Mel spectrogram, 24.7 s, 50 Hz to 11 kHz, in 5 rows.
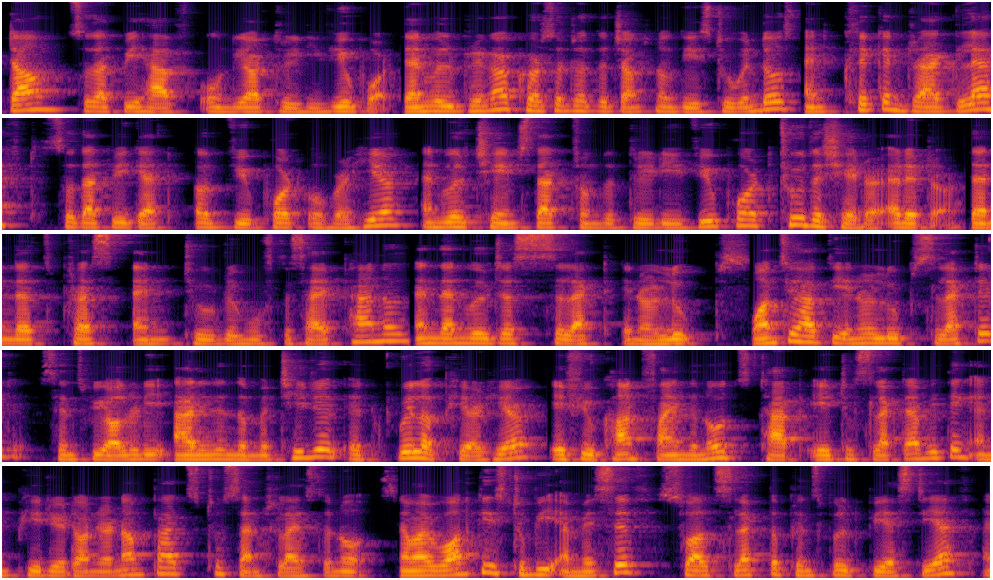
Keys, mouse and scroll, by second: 0.0 right click, 4.3-5.8 drag, 7.3-9.1 drag, 11.1 n, 12.7 click, 14.9 middle click, 16.8-17.9 ctrl+middle drag, 19.1 a, 22.2 middle click, 22.6 scroll up 2, 23.4 click.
